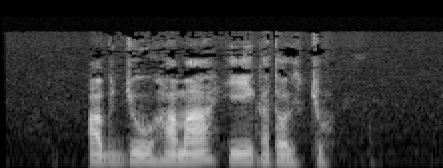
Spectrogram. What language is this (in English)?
Oromo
